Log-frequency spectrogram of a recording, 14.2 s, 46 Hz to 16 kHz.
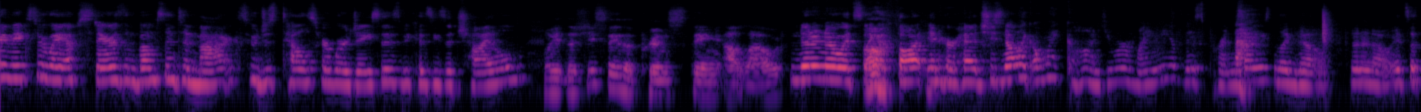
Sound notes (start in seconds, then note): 8.6 laughing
